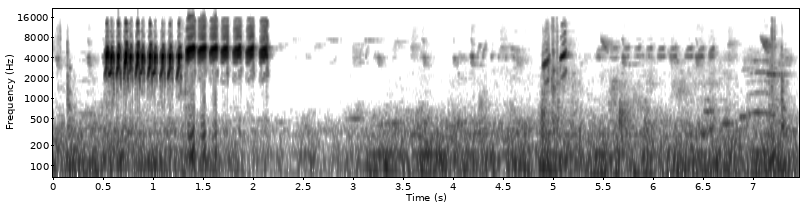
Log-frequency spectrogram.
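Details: Flamboyan bird singing in nyecret style: a loud rapid series of about fifteen high, rattling notes, followed by silence with faint distant chirps and a soft high trill.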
